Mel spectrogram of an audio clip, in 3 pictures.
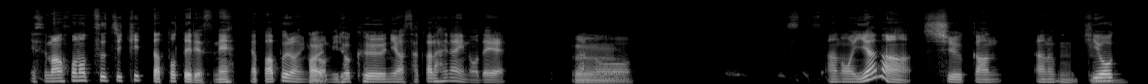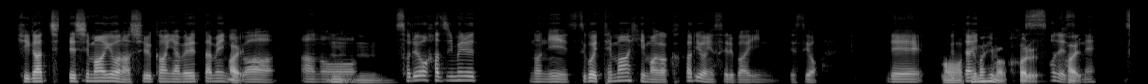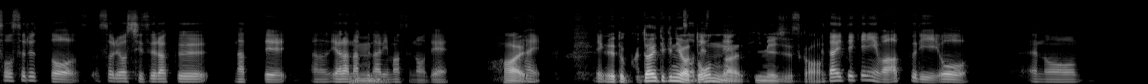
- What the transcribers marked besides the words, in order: "アプリ" said as "アプロイ"; unintelligible speech
- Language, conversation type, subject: Japanese, podcast, 一人で作業するときに集中するコツは何ですか？
- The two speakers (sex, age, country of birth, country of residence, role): male, 35-39, Japan, Japan, guest; male, 50-54, Japan, Japan, host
